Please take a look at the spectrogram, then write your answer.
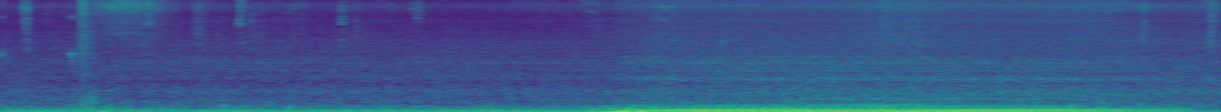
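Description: Toyota Tundra pickup with its exhaust pipes off, accelerating hard: a steady low engine drone swells into a louder, deeper roar about halfway through, holds, then eases off slightly at the end, with no talk.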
